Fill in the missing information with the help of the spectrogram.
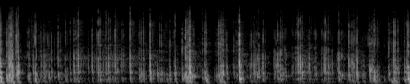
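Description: A small, translucent red round plastic food storage lid is held in one hand and tapped and scratched fast with the fingernails of the other hand. The result is a rapid, uneven stream of short, dry clicks and scratchy crinkling with a bright edge, each tap stopping almost at once with no ring.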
